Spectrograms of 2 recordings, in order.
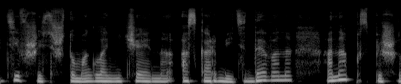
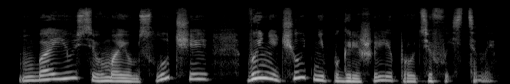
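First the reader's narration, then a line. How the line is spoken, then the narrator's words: Laughing. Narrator (Russian): рассмеялся Девон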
